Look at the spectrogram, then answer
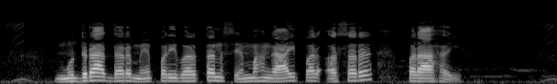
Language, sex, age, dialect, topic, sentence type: Magahi, male, 18-24, Western, banking, statement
